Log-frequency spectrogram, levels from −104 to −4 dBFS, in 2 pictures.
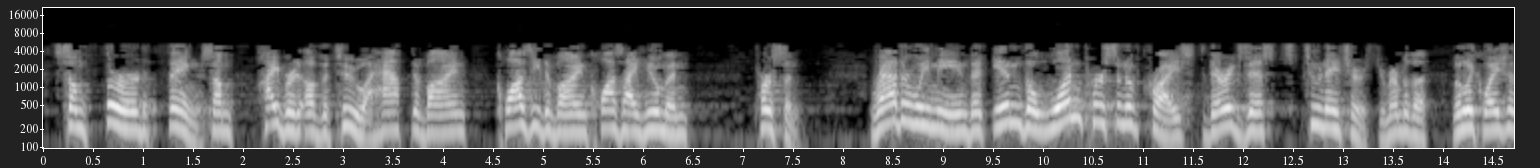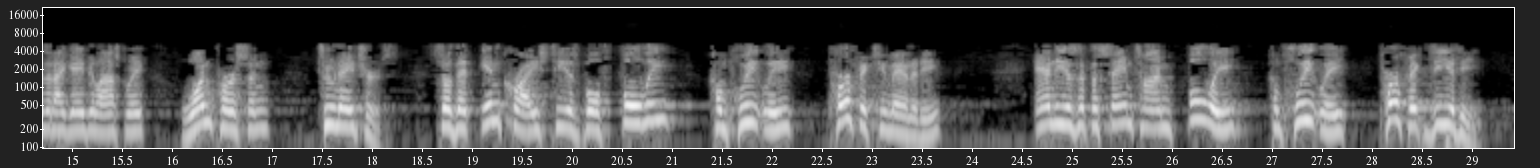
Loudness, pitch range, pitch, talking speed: -23 LUFS, 175-225 Hz, 195 Hz, 135 wpm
